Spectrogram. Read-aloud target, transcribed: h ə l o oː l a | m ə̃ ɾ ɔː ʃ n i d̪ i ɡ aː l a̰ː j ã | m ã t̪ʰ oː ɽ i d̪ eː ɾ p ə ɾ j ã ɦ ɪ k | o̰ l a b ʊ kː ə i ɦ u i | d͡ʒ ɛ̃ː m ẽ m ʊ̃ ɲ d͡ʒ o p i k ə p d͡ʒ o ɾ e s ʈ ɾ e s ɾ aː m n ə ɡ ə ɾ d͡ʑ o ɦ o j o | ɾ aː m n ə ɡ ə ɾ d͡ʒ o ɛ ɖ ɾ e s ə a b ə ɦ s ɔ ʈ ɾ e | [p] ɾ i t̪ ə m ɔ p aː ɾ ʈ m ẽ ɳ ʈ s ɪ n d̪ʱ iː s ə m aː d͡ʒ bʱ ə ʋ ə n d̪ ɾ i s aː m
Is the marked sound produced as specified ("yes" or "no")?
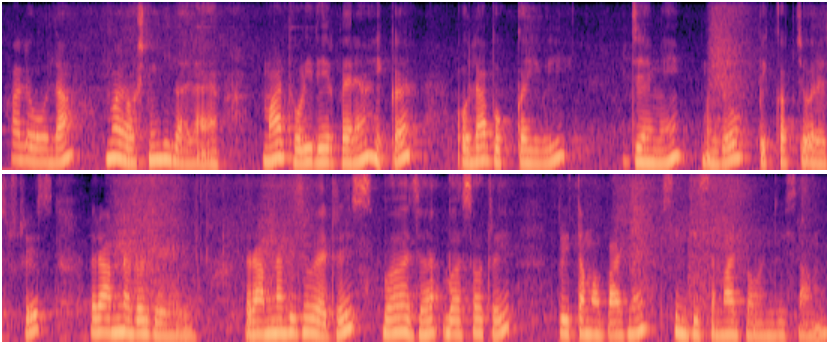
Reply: yes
